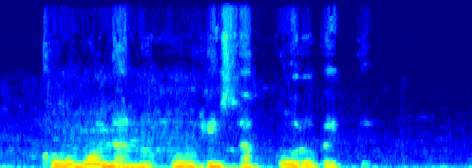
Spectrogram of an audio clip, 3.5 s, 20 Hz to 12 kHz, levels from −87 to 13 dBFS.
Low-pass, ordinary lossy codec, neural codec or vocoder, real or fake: 10.8 kHz; Opus, 16 kbps; none; real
